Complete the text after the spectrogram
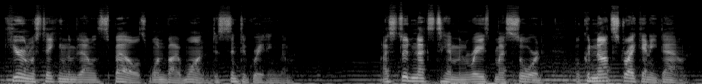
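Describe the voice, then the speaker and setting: A man's voice: on the low side, expressive, brisk. A man narrating a first-person fantasy audiobook as a scripted story. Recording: loud music bed.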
